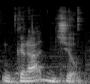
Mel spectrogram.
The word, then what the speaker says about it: গ্রাহ্য: গ্রাহ্য, এখানে দেখেন হয়ের সাথে জফালা রয়েছে এই জন্য এর উচ্চারণটা হবে জজ এবং তার সাথে ও, জ অর্থাৎ গ্রাহ্য।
